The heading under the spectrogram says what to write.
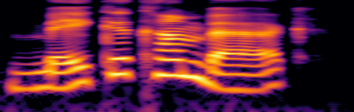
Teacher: But when it's the noun, the idiom, we say make a comeback. The stress hits really hard on the first syllable. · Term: stress pattern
